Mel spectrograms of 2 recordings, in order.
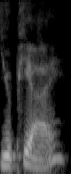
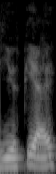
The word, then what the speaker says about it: joepii: It's like the spelling is like it's Joepii, but it's UPI. It's pronounced as UPI.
